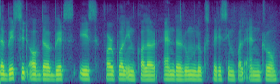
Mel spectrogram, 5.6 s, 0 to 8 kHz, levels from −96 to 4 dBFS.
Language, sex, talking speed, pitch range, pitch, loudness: English, male, 180 wpm, 110-120 Hz, 115 Hz, -17 LUFS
